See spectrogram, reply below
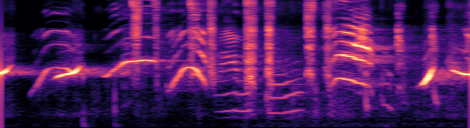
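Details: Indian rose-ringed parakeets, talking parrots, giving loud, varied whistled and squawky calls, rising and falling slurred notes mixed with harsh chattering bursts in quick succession.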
